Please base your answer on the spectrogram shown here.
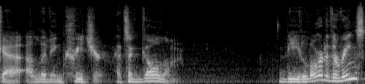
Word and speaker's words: golem: hi to me anywhere Oh what's this golem card which brings me to just a a minor pet peeve of mine that golem geo LEM is pronounced golem that's when like a like a creature by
